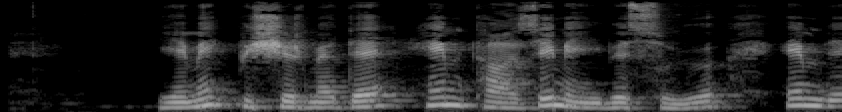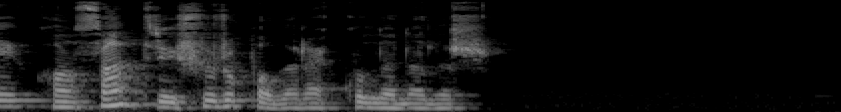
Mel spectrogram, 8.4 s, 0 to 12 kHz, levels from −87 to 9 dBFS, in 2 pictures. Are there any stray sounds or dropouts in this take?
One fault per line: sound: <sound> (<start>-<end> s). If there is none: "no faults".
no faults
